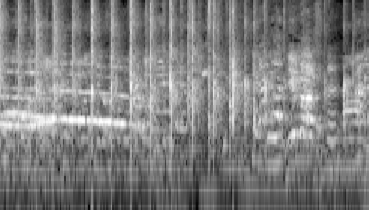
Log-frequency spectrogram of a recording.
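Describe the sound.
A small group applauds a man who found his costume, clapping in a steady, fairly quick rhythm for about five seconds, loud, while voices talk and call out over the clapping.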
